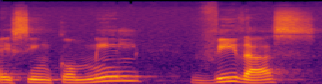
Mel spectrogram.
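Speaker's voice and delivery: "mil vidas" drawn out slowly; slow, drawn-out stress on "mil"; slow emphasis. Shown as a demonstration. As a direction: stretch "y cinco mil vidas" to make it weigh. Preacher dwells on the number.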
